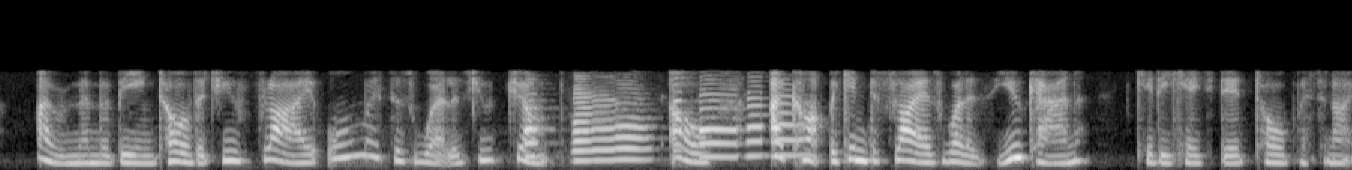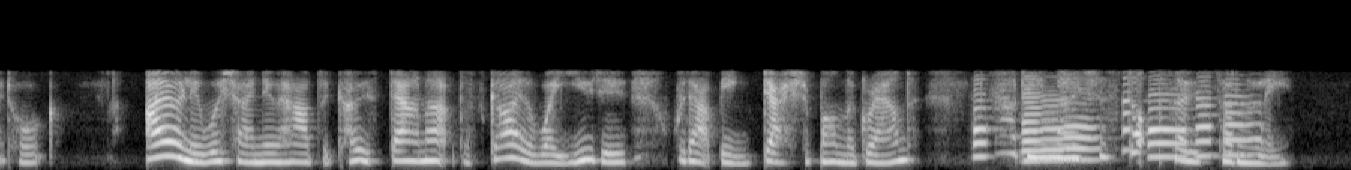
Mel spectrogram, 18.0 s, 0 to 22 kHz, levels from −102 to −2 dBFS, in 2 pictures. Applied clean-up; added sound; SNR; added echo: none; Wind instrument, woodwind instrument; -1 dB; none.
